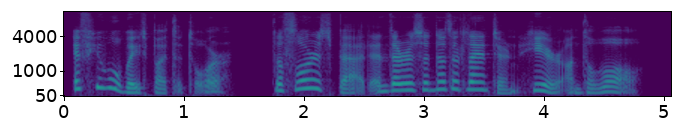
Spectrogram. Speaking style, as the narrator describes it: He said very quickly to her in Turkish

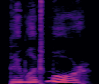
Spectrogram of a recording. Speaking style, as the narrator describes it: said Napoleon in a hoarse voice

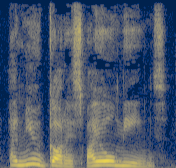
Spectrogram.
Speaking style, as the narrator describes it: shouted the grave gentlemen of the National Assembly

